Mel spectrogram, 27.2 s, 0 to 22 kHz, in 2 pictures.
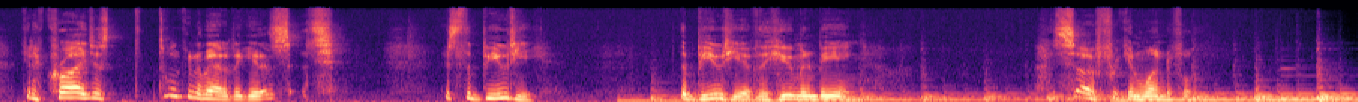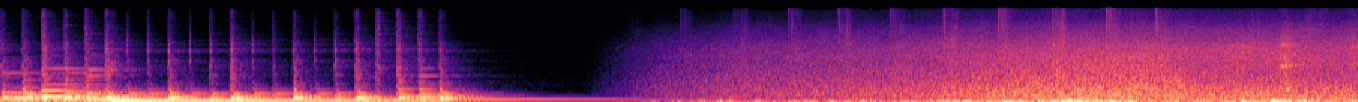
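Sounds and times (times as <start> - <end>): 
speech: 0.2 - 3.4, 4.4 - 5.5, 6.5 - 8.8, 10.5 - 12.7
short stretch of music: 6.2 - 19.6
Pacific Ocean waves washing onto a shore north of Whangarei Heads: 19.8 - 27.1.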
